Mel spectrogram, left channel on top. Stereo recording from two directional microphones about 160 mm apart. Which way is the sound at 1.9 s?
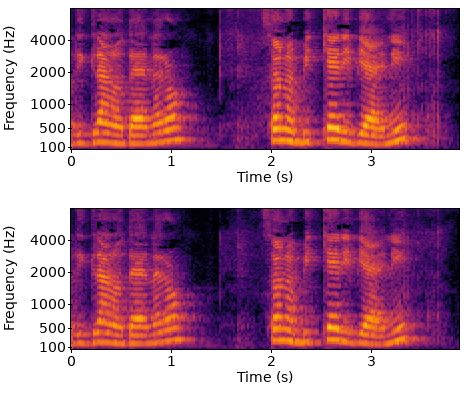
20° left (ahead or behind).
